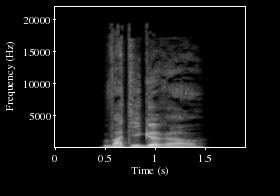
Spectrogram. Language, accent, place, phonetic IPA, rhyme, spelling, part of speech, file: German, Germany, Berlin, [ˈvatɪɡəʁɐ], -atɪɡəʁɐ, wattigerer, adjective, De-wattigerer.ogg
- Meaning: inflection of wattig: 1. strong/mixed nominative masculine singular comparative degree 2. strong genitive/dative feminine singular comparative degree 3. strong genitive plural comparative degree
